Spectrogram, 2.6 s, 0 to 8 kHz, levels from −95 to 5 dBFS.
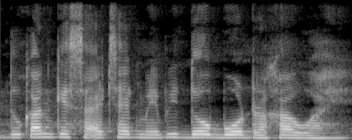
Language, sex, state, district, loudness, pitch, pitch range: Hindi, male, West Bengal, Alipurduar, -19 LUFS, 170 Hz, 160-180 Hz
